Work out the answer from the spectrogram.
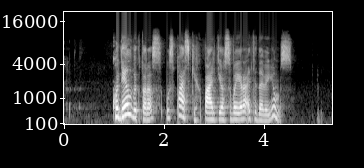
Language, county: Lithuanian, Vilnius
